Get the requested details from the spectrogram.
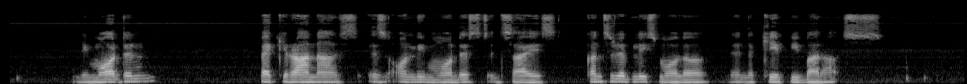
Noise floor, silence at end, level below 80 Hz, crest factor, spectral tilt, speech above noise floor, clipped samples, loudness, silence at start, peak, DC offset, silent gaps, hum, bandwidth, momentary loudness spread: -57 dBFS; 0.6 s; -52 dBFS; 22 dB; -4.5 dB/octave; 33 dB; under 0.1%; -25 LUFS; 0.75 s; -4 dBFS; under 0.1%; none; none; 11.5 kHz; 11 LU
